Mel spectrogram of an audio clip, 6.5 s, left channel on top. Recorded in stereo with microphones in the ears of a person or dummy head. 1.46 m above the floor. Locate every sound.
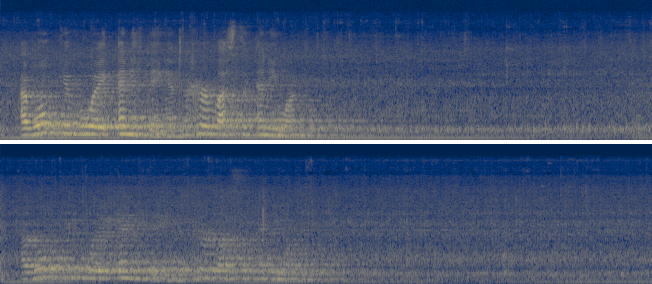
0.2 s a woman speaking: 60° left (ahead or behind), 0.6 m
